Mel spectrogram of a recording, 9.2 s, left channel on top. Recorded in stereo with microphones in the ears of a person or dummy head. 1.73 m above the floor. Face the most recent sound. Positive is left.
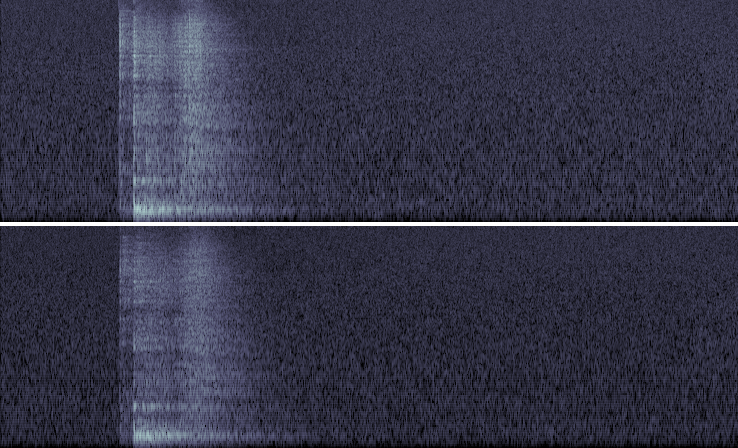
turn(degrees=50)  # may be behind; listen again after turning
